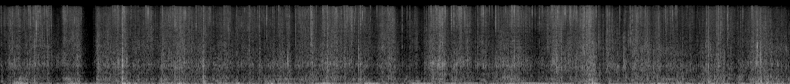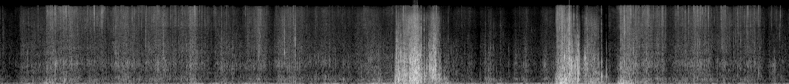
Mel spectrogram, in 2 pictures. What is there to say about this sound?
SonicSnap GPSUK bag texture
A nice texture of a plastic bag
scrunch, plastic, crumple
